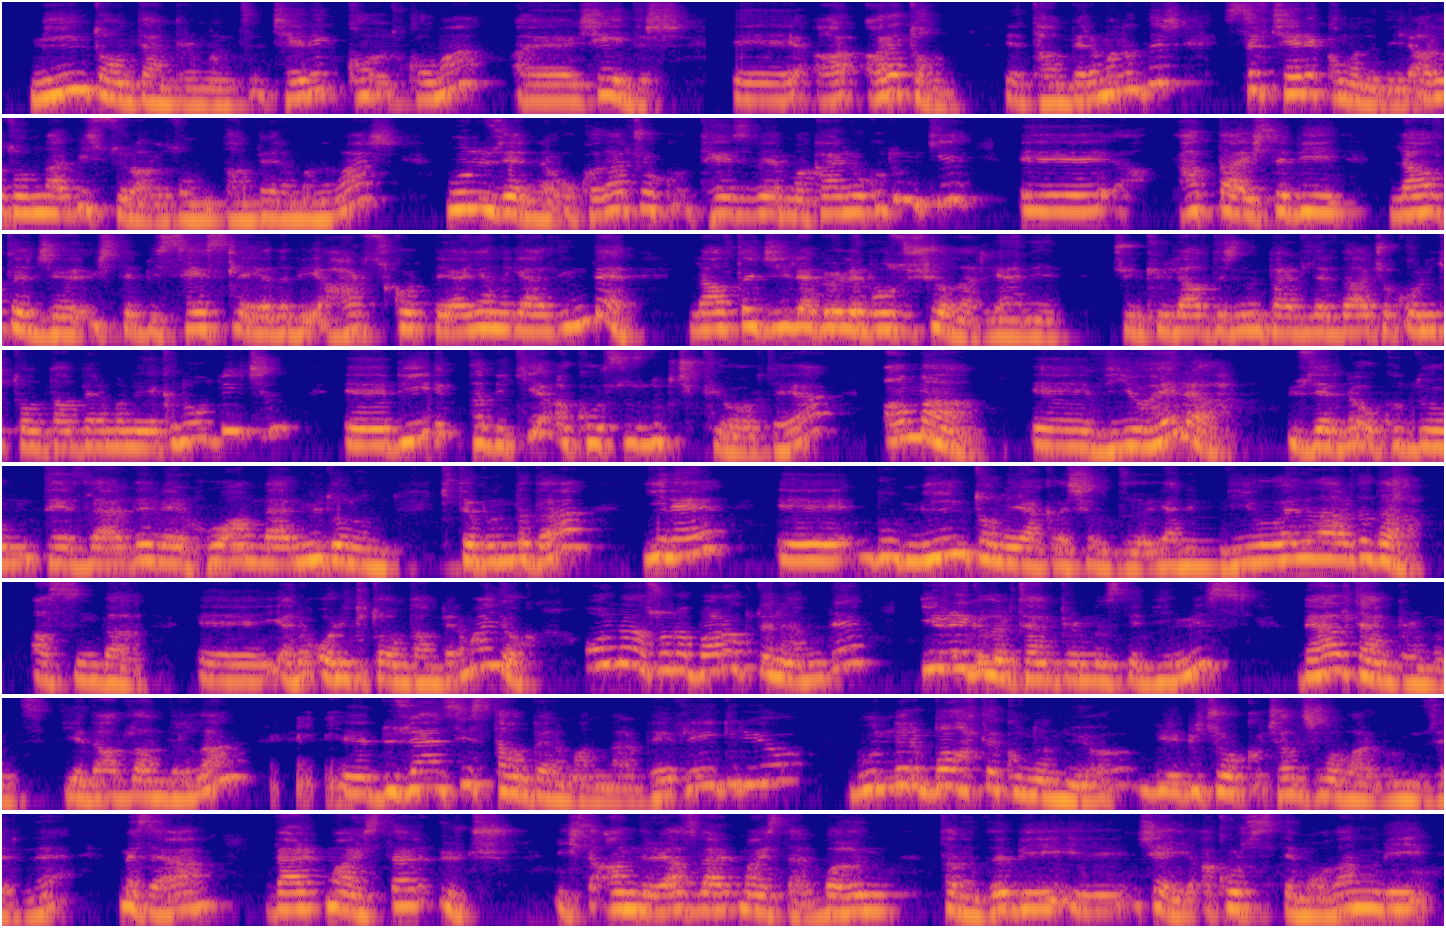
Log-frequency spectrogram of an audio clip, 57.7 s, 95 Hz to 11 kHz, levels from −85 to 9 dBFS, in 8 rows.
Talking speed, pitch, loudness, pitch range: 135 wpm, 195 Hz, -22 LUFS, 170-215 Hz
